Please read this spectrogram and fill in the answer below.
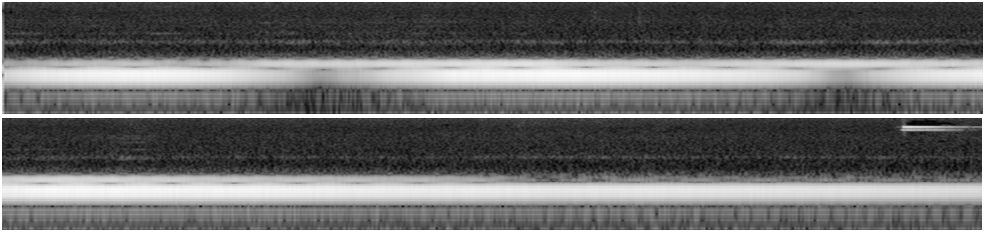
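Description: Frosted quartz crystal singing bowls ringing together: a strong low steady tone with a fainter higher tone above it. The loudness dips twice in the first few seconds, then the ring slowly fades, and the higher tone dies away near the end. Right at the end a few high, bright metal chime notes begin.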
